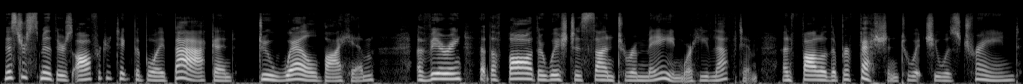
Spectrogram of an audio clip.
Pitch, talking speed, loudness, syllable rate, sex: 205 Hz, 205 wpm, -19 LUFS, 5.2 syllables/s, female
